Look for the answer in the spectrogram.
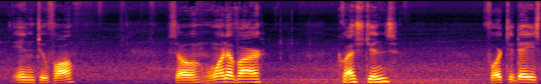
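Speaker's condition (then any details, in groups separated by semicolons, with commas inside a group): Cerebral palsy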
